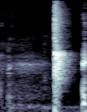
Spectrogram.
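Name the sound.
single person clapping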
